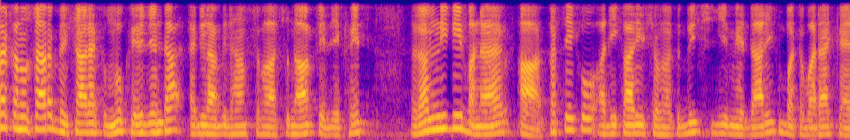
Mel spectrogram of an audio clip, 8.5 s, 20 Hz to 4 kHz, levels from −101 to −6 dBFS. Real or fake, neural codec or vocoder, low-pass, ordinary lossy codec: fake; codec, 44.1 kHz, 3.4 kbps, Pupu-Codec; 3.6 kHz; none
